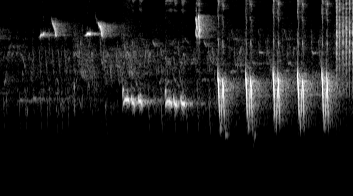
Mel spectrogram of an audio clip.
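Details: Tutor recording of flycatcher song: soft high whistled slides and twittering open the phrase, then loud sharp chip notes repeat about every third of a second, ending in a quick buzzy trill.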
